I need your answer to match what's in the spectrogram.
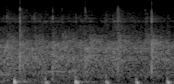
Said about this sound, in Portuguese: Aplauda o Rei da Glória, Jesus.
